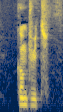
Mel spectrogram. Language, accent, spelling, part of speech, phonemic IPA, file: French, France, comput, noun, /kɔ̃.pyt/, LL-Q150 (fra)-comput.wav
- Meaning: computus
